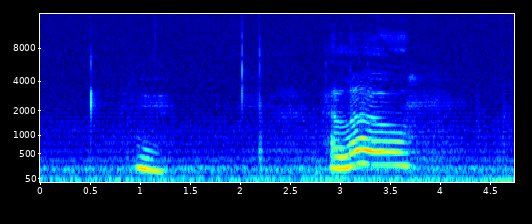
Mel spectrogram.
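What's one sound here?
A young woman speaks calmly and close up.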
